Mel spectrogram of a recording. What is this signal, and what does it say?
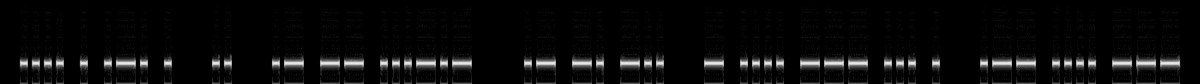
Morse code, heard as a keyed tone, about 20 wpm, 1000 Hz. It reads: HERE I AM <SK> AND THOSE WHO
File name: qotdfiles / 20wpm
